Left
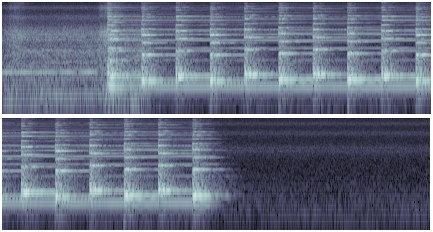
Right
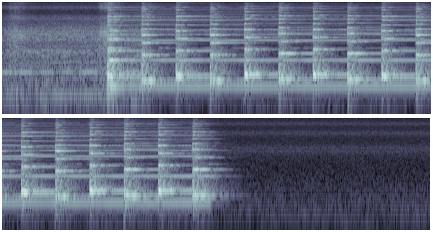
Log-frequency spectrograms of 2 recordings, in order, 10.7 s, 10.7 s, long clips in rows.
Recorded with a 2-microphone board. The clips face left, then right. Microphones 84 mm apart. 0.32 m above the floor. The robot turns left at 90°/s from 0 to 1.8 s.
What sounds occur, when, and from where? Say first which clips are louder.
1.3 s a ringtone: right 1 dB; 45° right (ahead or behind), 4.5 m; by 8.0 s centre (ahead or behind), 4.5 m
